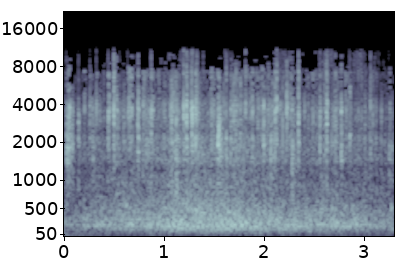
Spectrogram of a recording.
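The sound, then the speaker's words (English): A roaring bonfire at night burns a straw-stuffed guy soaked in paraffin, crackling and hissing steadily, dense pops and snaps layered over a constant rushing burn as a supporting plank cracks and splinters, fairly loud throughout with no voices. “He appeared to gain great satisfaction when the plank cracked and splintered, and the weird figure it had been supporting slid slowly into the holocaust below.”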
